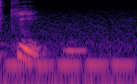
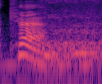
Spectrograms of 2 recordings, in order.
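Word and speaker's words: כי: Ki, what's ki? Like. Ki? Like. No, that's ke. That's ke. This is ki. Ki with a yod.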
